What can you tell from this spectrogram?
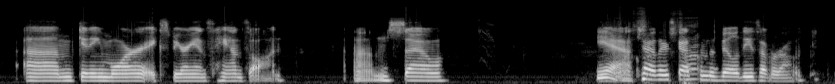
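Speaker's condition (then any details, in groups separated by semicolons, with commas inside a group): No condition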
